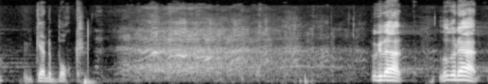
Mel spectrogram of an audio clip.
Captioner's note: laughter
